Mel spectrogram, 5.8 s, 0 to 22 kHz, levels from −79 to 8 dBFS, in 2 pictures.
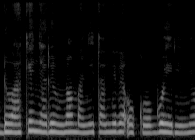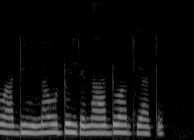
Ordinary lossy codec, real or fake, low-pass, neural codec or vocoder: none; fake; none; codec, 44.1 kHz, 2.6 kbps, SNAC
